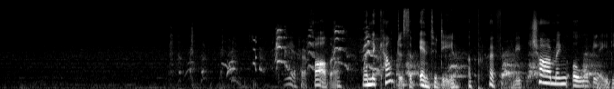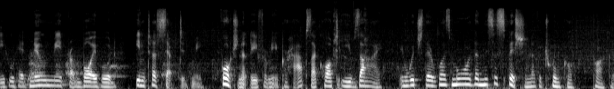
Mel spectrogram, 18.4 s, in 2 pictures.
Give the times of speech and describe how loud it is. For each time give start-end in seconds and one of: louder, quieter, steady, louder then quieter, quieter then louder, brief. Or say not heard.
4.3-18.3 steady.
